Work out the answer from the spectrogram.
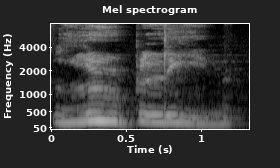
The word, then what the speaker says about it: Lublin: It's pronounced lublin. Gotcha. So, Llin.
